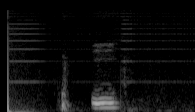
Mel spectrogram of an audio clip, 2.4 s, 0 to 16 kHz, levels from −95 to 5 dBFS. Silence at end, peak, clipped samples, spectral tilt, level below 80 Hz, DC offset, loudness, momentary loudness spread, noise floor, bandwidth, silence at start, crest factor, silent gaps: 0.95 s; -22 dBFS; under 0.1%; -7.5 dB/octave; -62 dBFS; under 0.1%; -41 LUFS; 15 LU; -74 dBFS; 11.5 kHz; 0.1 s; 22 dB; none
